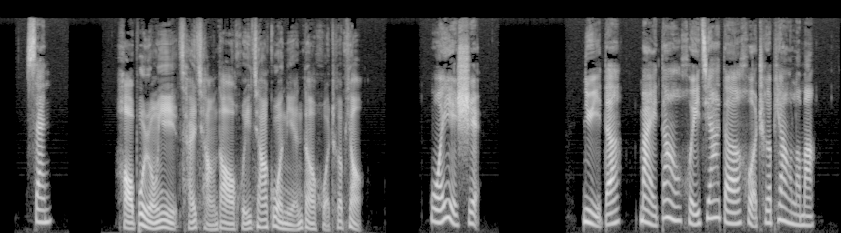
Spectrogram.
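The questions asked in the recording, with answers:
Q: 女的买到回家的火车票了吗?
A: 买到了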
